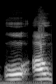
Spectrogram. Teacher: ओ औ का उच्चारण स्थान बच्चे कंठ ओष्ठ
